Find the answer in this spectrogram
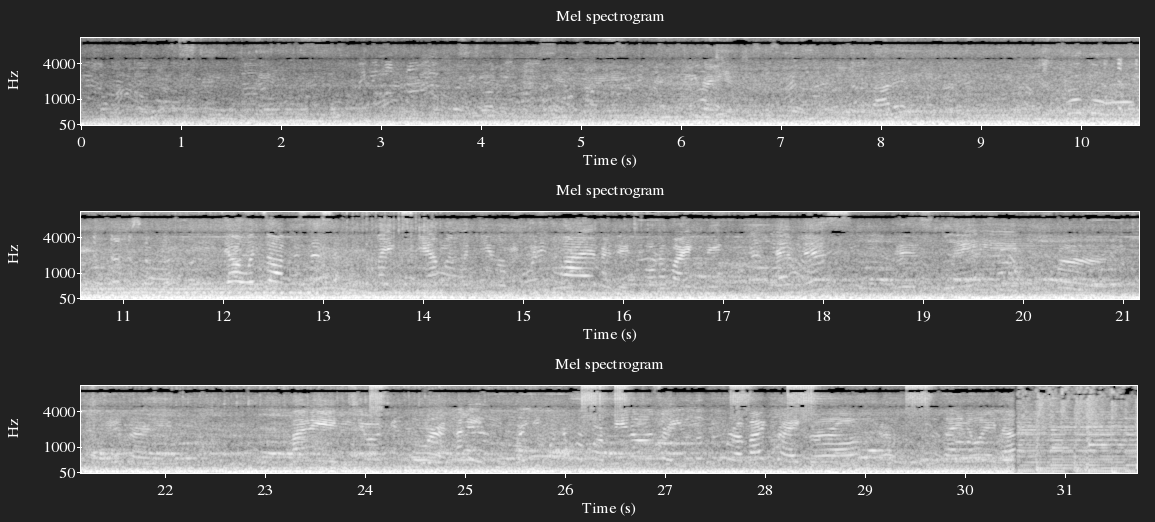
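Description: Busy street at night: a crowd of voices chattering over a steady low rumble of vehicle engines.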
